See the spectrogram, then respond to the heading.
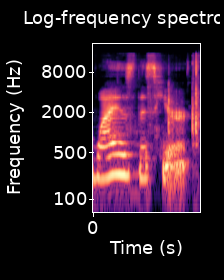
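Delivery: normal talking voice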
